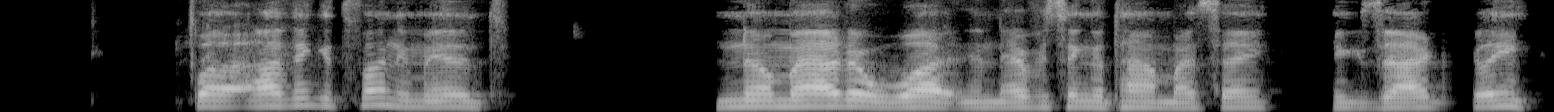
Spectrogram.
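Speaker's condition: ALS; first symptom uncontrollable foot shaking when sitting

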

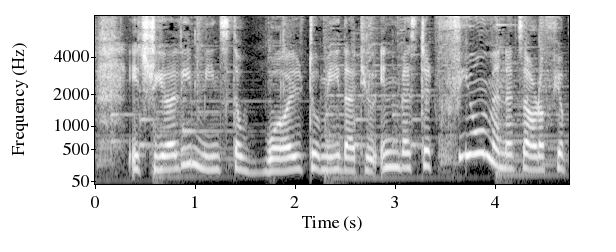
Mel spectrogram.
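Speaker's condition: No condition

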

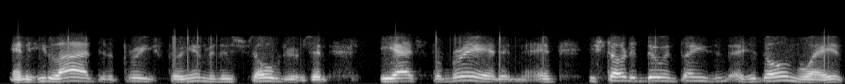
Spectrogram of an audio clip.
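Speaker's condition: Cerebral palsy; since birth

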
